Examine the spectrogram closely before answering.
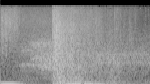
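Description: A car crashes into a wall with a loud crunch.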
